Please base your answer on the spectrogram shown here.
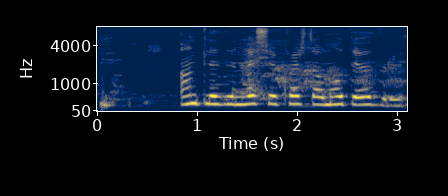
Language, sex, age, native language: Icelandic, male, 11, Icelandic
